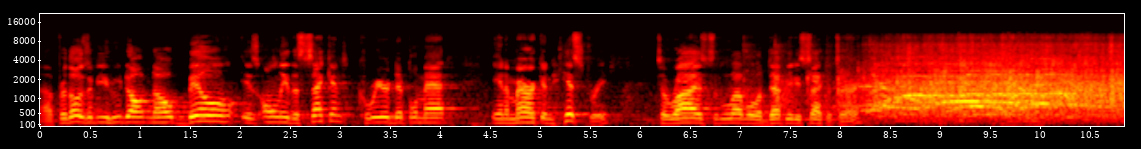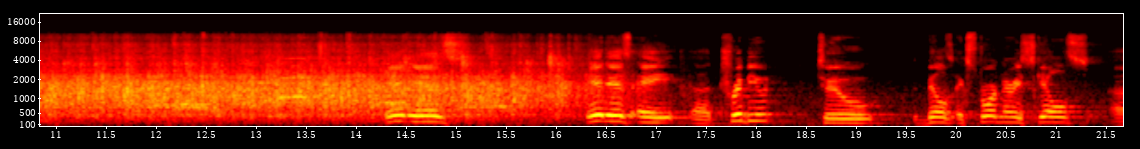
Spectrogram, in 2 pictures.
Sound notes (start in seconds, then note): 10.6 applause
